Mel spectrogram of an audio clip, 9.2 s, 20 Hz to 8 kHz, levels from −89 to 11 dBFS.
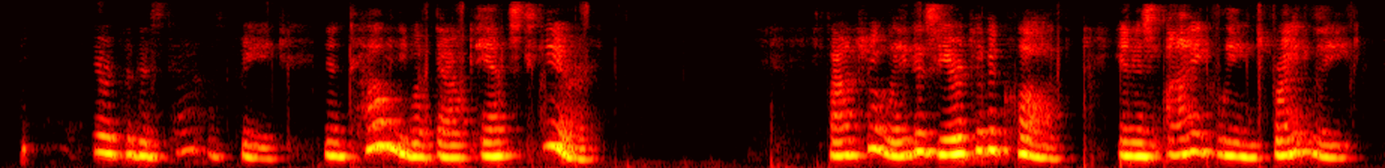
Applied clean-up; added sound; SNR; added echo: neural mask model DeepFilterNet 3.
